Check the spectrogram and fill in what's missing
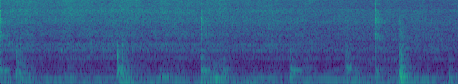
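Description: Ingredients stirred in a sizzling frying pan for a bread chicken pocket filling, a steady loud fry punctuated by repeated scraping and knocking of the spoon against the pan, close and without talk.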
